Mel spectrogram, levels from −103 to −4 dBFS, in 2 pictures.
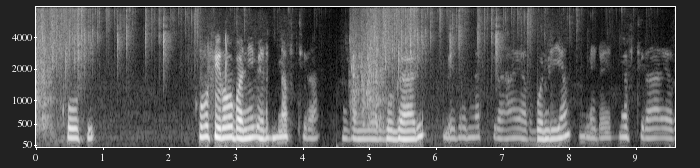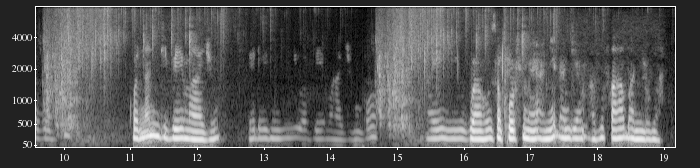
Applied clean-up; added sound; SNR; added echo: none; Water / Splash, splatter; 17 dB; none.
